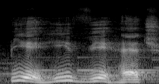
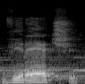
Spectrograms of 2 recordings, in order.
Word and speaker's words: Pierre Viret: É Pierre Viret ou Viret.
